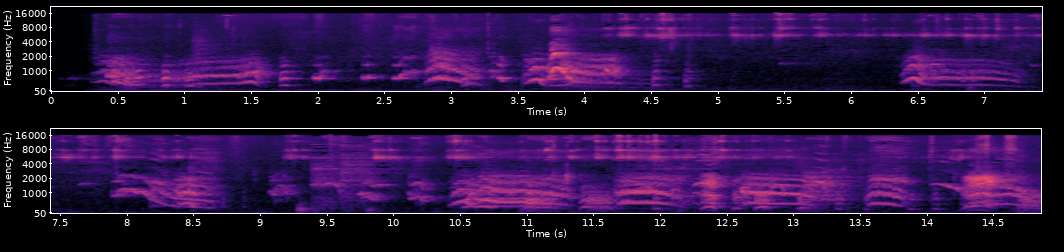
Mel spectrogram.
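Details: Miniature Australian Labradoodles give overlapping high, arching whines and yelps. Several voices cry at once in bursts, with short pauses near the start and the middle. A faint steady hum runs through.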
